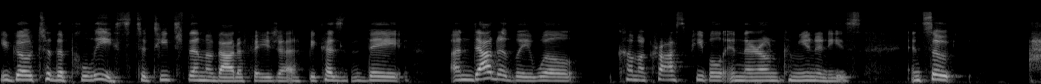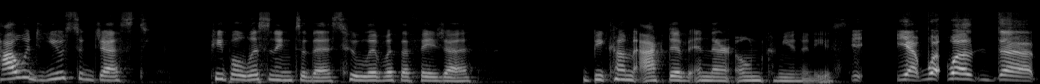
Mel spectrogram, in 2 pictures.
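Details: Adult woman speaking; ordinary speech.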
